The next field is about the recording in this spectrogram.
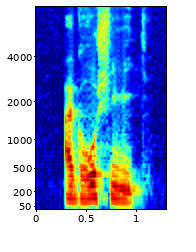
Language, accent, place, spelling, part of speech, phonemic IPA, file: French, France, Lyon, agrochimique, adjective, /a.ɡʁo.ʃi.mik/, LL-Q150 (fra)-agrochimique.wav
- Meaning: agrochemical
